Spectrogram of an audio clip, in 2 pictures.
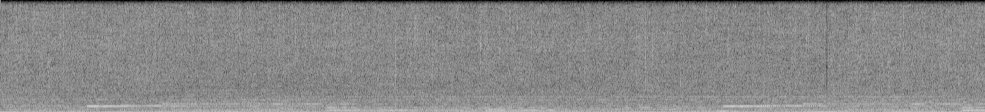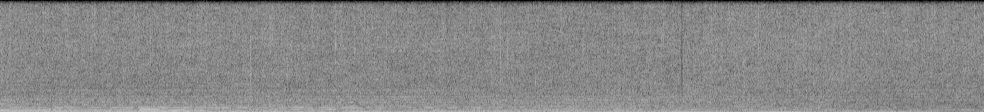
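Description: Steady rain falling, mixed with soft, slow music of long held notes. A short phrase recurs about every eight seconds.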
